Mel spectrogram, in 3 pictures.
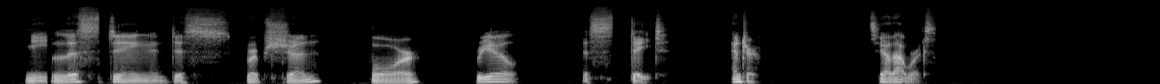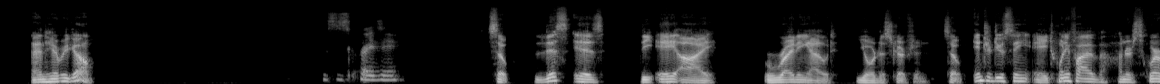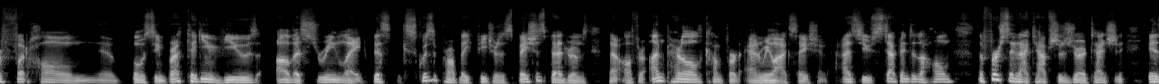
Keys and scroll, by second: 0.0-6.3 typing, 6.8 Return.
